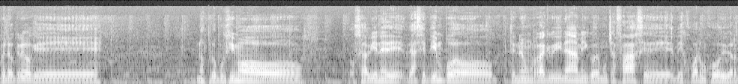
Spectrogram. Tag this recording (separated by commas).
Speech, Music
